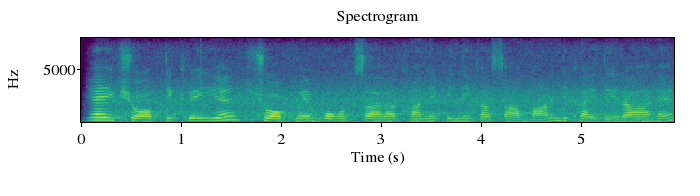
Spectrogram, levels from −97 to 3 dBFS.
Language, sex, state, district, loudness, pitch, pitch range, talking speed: Hindi, female, Punjab, Pathankot, -18 LUFS, 210 Hz, 200-235 Hz, 180 wpm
